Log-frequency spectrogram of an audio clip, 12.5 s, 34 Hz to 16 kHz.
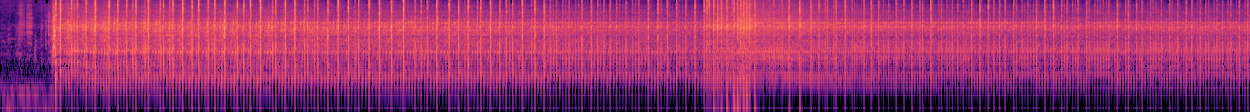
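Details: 1960s Homelite two-stroke chainsaw in revival, started on choke the next morning: a loud raspy, fast steady run, slightly burbly and uneven, running a little rich and possibly getting low on fuel.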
